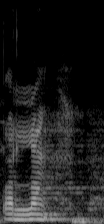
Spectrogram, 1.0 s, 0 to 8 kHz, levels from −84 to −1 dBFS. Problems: none marked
